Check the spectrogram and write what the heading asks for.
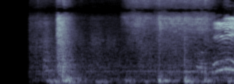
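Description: A few dull thumps from rubber party balloons being batted and bumped by a child's hands. The loudest comes about half a second in, with two more near the end, over a faint steady hum.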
